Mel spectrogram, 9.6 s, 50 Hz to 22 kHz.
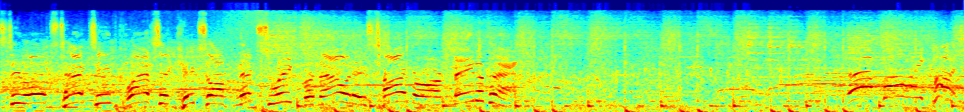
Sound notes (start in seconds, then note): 6.9 bell ringing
